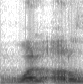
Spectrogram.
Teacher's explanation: والارض، را کو اور ضاد کو دونوں کو پر پڑھیں گے۔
